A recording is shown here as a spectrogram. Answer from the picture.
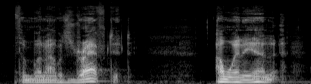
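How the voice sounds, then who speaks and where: A somewhat breathy man with a Southern US accent. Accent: Southern US (Georgia). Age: 70s. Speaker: war veteran. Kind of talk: storytelling. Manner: casual, conversational.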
